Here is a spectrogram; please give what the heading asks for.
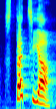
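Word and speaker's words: статья: For example, how will you read this word? S, t, a, t, and again soft sign, and ya. Stachya. Stachya is an article.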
